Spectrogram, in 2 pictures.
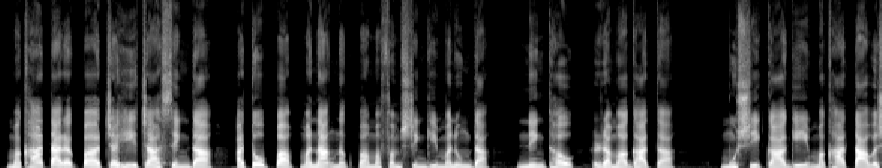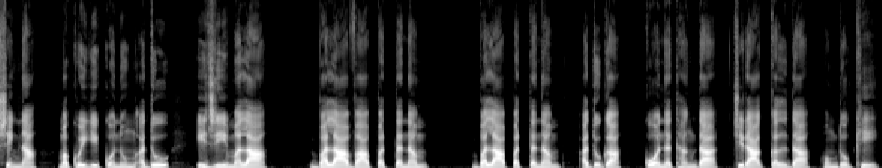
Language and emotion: Manipuri, neutral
